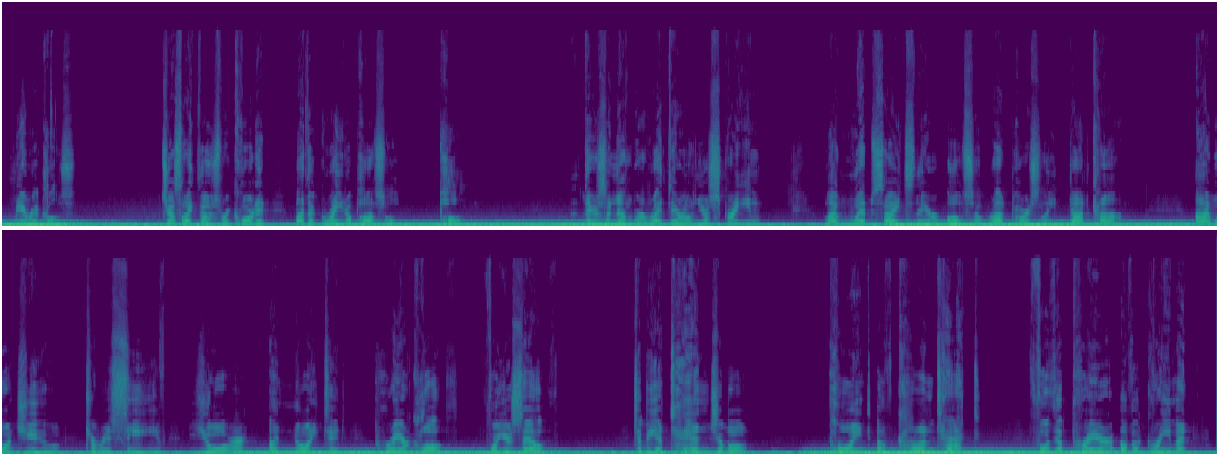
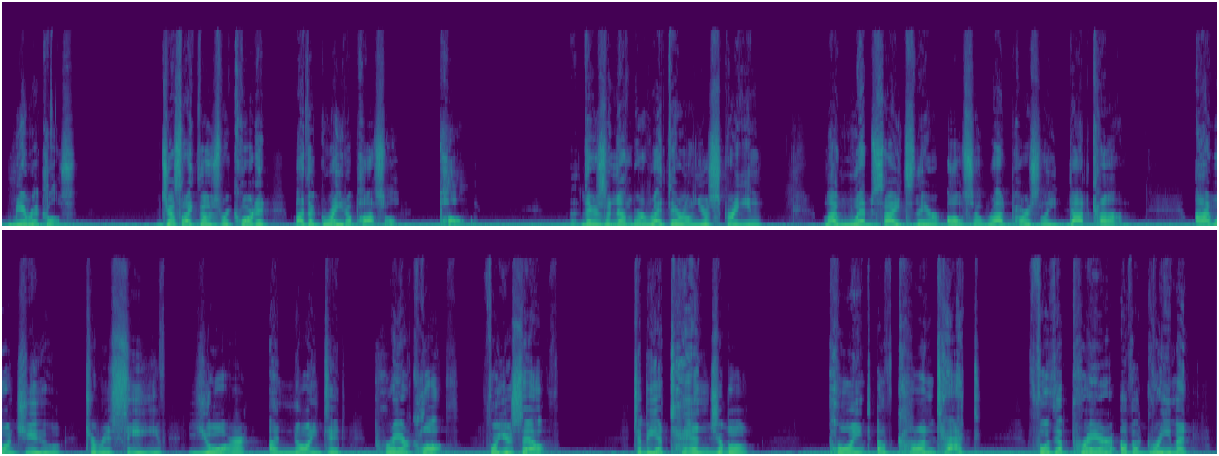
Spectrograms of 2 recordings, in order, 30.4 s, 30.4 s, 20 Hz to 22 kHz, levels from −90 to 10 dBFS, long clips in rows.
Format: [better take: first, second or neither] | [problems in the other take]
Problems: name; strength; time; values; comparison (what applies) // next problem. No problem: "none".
second | low rumble; loud; throughout; 3 dB below the speech; faint in the second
